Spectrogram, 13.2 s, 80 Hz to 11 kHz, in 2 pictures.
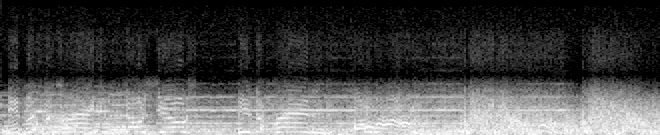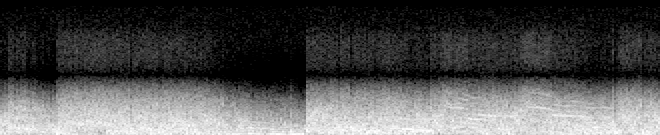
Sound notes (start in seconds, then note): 4.5 gunfire; 4.6 gunshot; 5.7 dramatic music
